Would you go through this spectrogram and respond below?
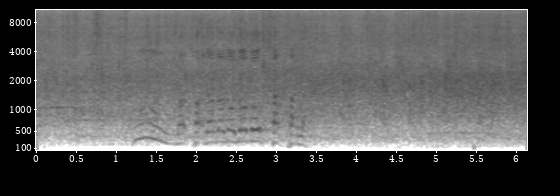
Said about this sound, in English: Oh, I wish you would clap your hands like you believe you're called.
